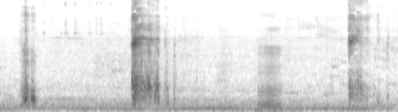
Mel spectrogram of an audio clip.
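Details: Cat coughing and described as having a cold: three short, harsh cough-like bursts plus a brief soft vocal sound, over low room noise.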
